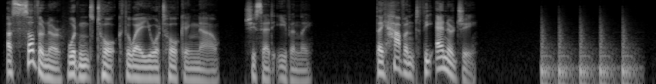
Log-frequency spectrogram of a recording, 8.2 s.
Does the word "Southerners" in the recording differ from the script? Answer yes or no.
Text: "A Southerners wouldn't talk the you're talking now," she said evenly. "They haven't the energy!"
yes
